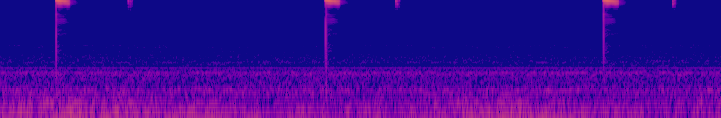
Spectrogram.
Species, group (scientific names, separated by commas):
Isophya rhodopensis, Orthoptera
